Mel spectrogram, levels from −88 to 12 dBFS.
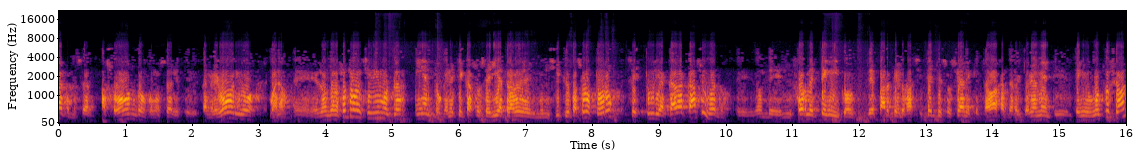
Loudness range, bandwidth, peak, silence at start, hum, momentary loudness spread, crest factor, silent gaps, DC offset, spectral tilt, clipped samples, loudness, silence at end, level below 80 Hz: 2 LU; 8 kHz; 0 dBFS; 0 s; none; 13 LU; 16 dB; none; under 0.1%; -3 dB/octave; under 0.1%; -17 LUFS; 0 s; -66 dBFS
